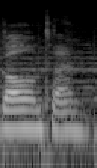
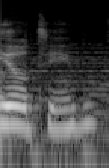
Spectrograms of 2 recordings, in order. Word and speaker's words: guillotine: It's not Galantine. That's completely what it was, it's my bad. It's Guillotine. Is guillotine? I think that's Galantine. How you say it. Oh my god, oh, I remember know, it now. It is guillotine.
